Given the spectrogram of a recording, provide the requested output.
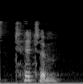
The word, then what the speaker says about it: titim: This TITIM Holdings, TITIM, is how you would pronounce that in Irish.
